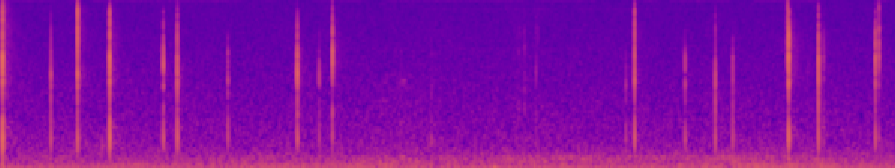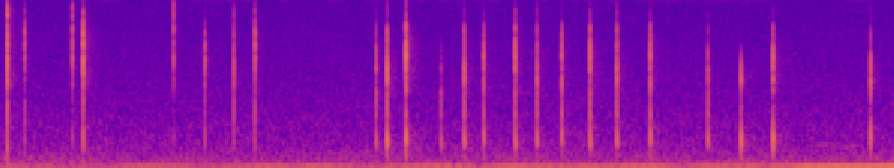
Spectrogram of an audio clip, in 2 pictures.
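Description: Long nails tap and scratch the glass screen and aluminum edges of a small, solid hand-held iPhone. Many sharp, bright clicks with almost no ring are heard, scattered irregularly and spaced apart. They sit over a quiet, steady low hum.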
